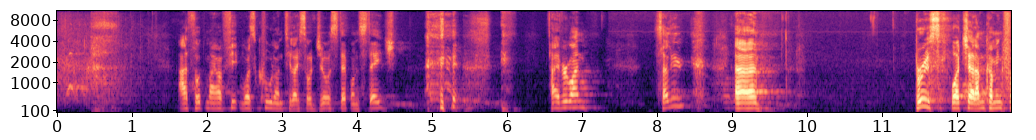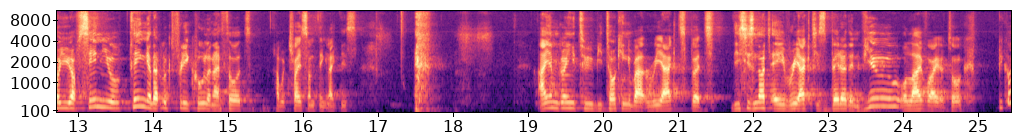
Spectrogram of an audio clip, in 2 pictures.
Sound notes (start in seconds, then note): 0.0 applause; 0.9 laughs; 4.9 laughs; 18.3 laughs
